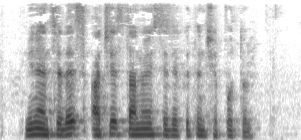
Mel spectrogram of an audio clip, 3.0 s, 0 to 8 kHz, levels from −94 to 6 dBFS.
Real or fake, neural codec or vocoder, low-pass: real; none; 7.2 kHz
